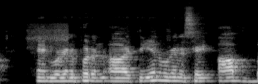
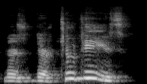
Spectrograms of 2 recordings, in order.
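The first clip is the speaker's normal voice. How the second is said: ordinary talk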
